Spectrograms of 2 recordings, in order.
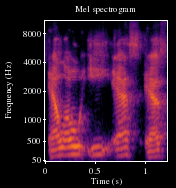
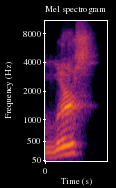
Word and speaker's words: loess: silt, or loess, L-O-E-S-S, the one geological term that has more pronunciations than any other ones. If you go back to Germany, windblown silt is called loess. If you go to the south, we call it loess or loess.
